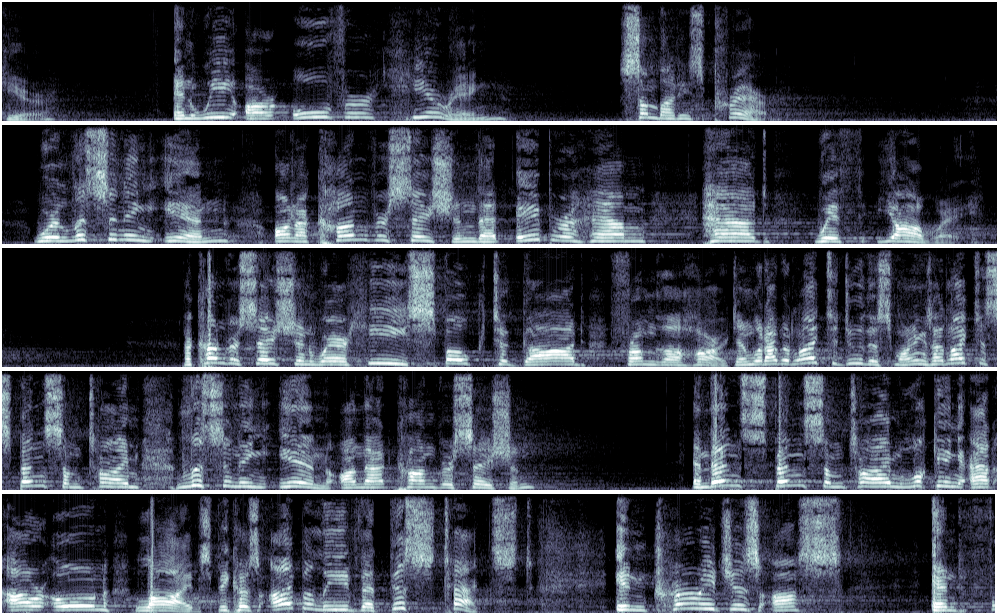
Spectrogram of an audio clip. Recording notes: a sermon preached in the Concordia Seminary Chapel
